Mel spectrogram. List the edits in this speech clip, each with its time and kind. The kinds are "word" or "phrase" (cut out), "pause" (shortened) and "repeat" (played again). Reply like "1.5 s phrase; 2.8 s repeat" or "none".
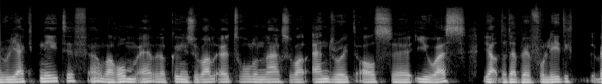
4.8 s pause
